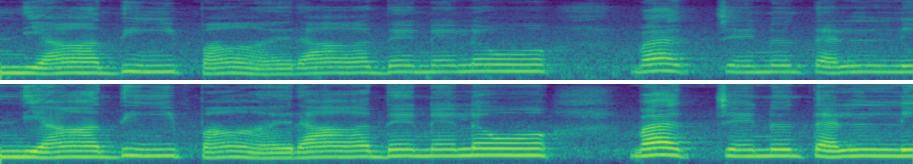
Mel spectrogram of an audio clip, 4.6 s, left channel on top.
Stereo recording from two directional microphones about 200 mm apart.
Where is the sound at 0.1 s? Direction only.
10° right (ahead or behind).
